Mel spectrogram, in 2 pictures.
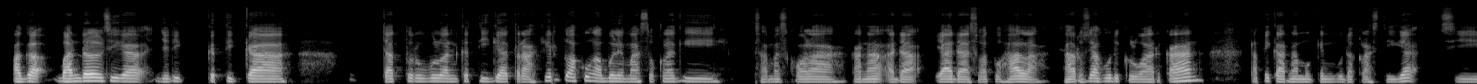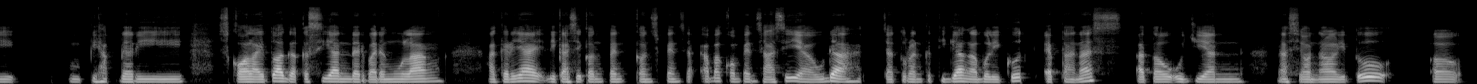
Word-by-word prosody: agak 135 +1 +5
bandel 155 +4 +8
sih, 155 -2 +2
Kak. 140 -1 +2
Jadi 140 +1 -3 0.2
ketika, 130 -2 +3 0.9
catur 140 +2 0
wulan 140 -1 +2
ke-3 140 -1 0
terakhir 125 - -1
tuh, 185 - +2
aku 165 +2 -1
gak 140 - +1
boleh 140 -1 +2
masuk 135 +1 -3
lagi 135 -2 -2 0.3
sama 120 +1 -5
sekolah, 120 0 -1
karena 125 +1 +1
ada 115 -1 0 0.2
ya, 125 0 +5
ada 120 -1 +2
suatu 115 +1 -6
hal 125 +2 +4
lah. 115 -1 -1 0.2
Seharusnya 125 +4 +2
aku 145 - 0
dikeluarkan, 135 +9 +2 0.5
tapi 150 - -4
karena 125 -1 +1
mungkin 125 0 -3
udah 120 -1 -4
kelas 120 0 -6
3, 135 +5 -1 0.2
si, 120 -2 -7 0.5
mmm, 120 -2 -8
pihak 130 0 -4
dari 120 -1 -1 0.4
sekolah 120 0 +3
itu 135 - 0
agak 135 -5 +3
kasihan 130 -1 +1
daripada 120 -1 +1
ngulang, 125 +4 +2 0.5
akhirnya 130 +5 +2
dikasih 125 0 -2
konpen 120 0 -3
konspens 125 +2 -5
eee, - - -10
apa, 145 -1 -3
kompensasi, 130 +2 -1
ya 120 -2 -2
udah, 130 0 +3 0.3
caturan 120 +1 -4
ke-3 140 +4 +1
gak 115 -1 +1
boleh 120 -1 0
ikut 160 +1 -1 0.2
EBTANAS 120 +9 -3
atau 120 +1 0
ujian 120 -1 -2 0.4
nasional 120 0 -1
itu, 160 +7 +2 0.5
eee 120 -2 -3
125 Hz, 130 wpm, -23 LUFS, 120-140 Hz, 0.9 s, bandel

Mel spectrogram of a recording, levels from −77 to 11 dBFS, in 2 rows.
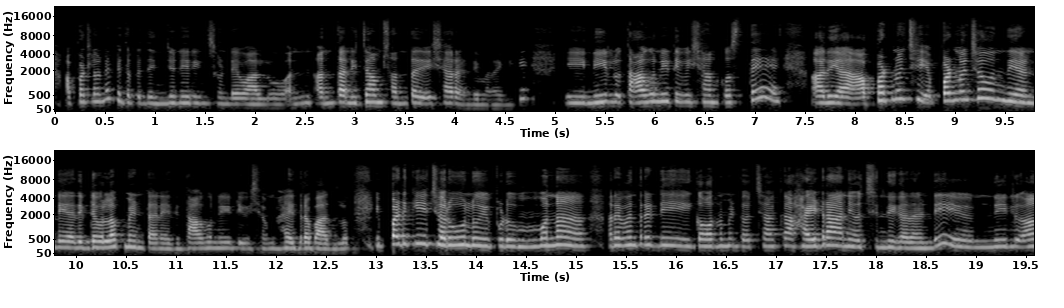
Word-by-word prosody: అప్పట్లోనే 265 +7 -5
పెద్ద, 255 -3 -6
పెద్ద 215 -1 -11
ఇంజనీరింగ్స్ 220 0 -6
ఉండేవాళ్ళు. 185 -1 -4 0.2
అన్ 195 - -16 0.2
అంతా 220 +4 +2
నిజామ్స్ 245 +1 -1
అంతా 205 +3 -5
చేశారండి 200 -4 -5
మనకి. 165 - -16 0.5
ఈ - - -2 0.2
నీళ్లు, 250 +1 0
తాగునీటి 270 +3 +2
విషయానికొస్తే, 245 +5 -4 0.6
అది 230 0 +3
ఆహ్, 190 0 +4
అప్పటినుంచి 335 - +2 0.2
ఎప్పటినుంచో 330 +6 +4
ఉంది 295 -5 +2
అండి 215 -2 0
అది 200 0 0
డెవలప్మెంట్ 215 -1 +2
అనేది, 165 -1 -8
తాగునీటి 185 +1 -3
విషయం, 170 +1 -14
హైదరాబాద్‍లో. 175 -2 0 0.3
ఇప్పటికి 320 +4 +4 0.2
చెరువులు 275 0 +5
ఇప్పుడు, 245 -1 -1 0.3
మొన్న 265 +2 +3 0.6
రేవంత్ 280 +2 +1
రెడ్డి 275 -1 -2 0.3
గవర్నమెంటొచ్చాక, 240 0 -2 0.2
హైడ్రా 245 +3 +6
అని 245 -2 0
వచ్చింది 215 -1 -4
కదండీ! 190 +6 -1 0.5
నీళ్లు 235 0 -2
235 Hz, 120 wpm, -21 LUFS, 195-270 Hz, 0.6 s, హైడ్రా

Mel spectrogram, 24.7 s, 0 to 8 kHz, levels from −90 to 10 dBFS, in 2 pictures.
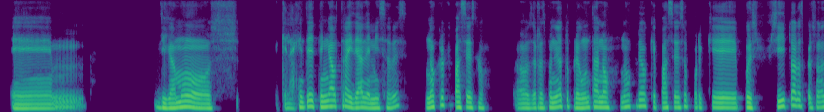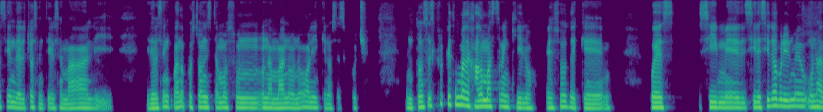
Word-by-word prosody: em 110 0 -2 1.1
digamos, 125 -2 +2 0.6
que - - -8
la 120 -1 -5
gente 145 +6 +2
tenga 150 +1 +3
otra 160 -1 0
idea 130 0 +2
de 125 -2 +2
mí, 120 +1 +2
¿sabes? 140 +5 -5 0.2
No 140 +4 +2
creo 195 +6 -3
que 190 - -29
pase 140 -4 +1
eso. 125 -1 -4 0.4
Osea, 120 0 -2
respondiendo 130 +4 +1
a - - -6
tu 165 - -6
pregunta, 130 +3 +1
no 135 -1 +1
no 150 +3 -2
creo 165 +1 -2
que 145 -3 -6
pase 135 0 -1
eso, 155 +4 -3
porque, 130 -1 0
pues 130 -2 +2 0.2
sí, 155 +3 +1
todas 185 +3 -1
las 170 -1 -2
personas 140 -2 -4
tienen 145 -2 0
derecho 120 +2 -1
a - - +2
sentirse 120 0 -5
mal. 120 +1 0
Y - - -8 0.5
y - - -8
de 120 - +4
vez 125 0 +1
en 150 - +2
cuando, 135 0 -1
pues, 140 -4 -3
todos 140 -1 +2
necesitamos 135 -1 -1
un 130 -1 +1
una 130 -1 +2
mano, 125 +1 +1
¿no? 130 +4 0
Alguien 135 -1 0
que 120 - -13
nos 110 -1 -6
escuche. - - -13 0.6
Entonces, 140 +8 0
creo 220 +4 -6
que 220 - +1
esto 210 - 0
me 205 - +6
ha 190 - +5
dejado 160 -2 +3
más 160 -1 +4
tranquilo. 130 -6 0
Eso 130 +3 0
de 130 -3 -2
que, 115 -2 0 0.7
pues, 135 -1 +3 0.4
si 140 0 +1
me 130 -1 +2
si 135 +2 -1
decido 155 +7 +2
abrirme 170 -1 +3
una 150 -2 +1
135 Hz, 180 wpm, -20 LUFS, 125-150 Hz, 1.1 s, me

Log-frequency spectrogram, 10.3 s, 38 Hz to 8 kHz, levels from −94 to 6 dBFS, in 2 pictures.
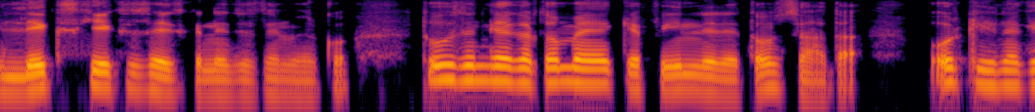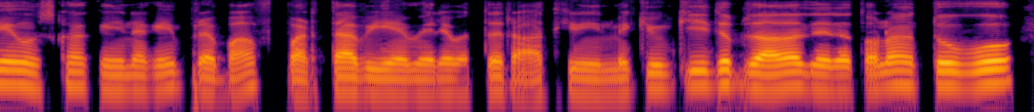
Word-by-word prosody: legs 110 +3 +1
की 135 - +3
exercise 115 -5 -1
करनी 90 -1 -3
जिस 90 -2 -10
दिन 95 -1 -8
मेरे 85 -1 -9
को - - -9 0.4
तो 175 - +1
उस 180 - +3
दिन 175 0 +1
क्या 170 -1 +5
करता 155 0 +1
हूँ 155 - +1
मैं 145 -1 +4
कैफ़ीन 115 -1 -2
ले 105 -2 0
लेता 95 -1 -3
हूँ 125 - -1
ज़्यादा - - -6 0.4
और - - +3
कहीं 140 -2 -2
न 140 0 -1
कहीं 140 +1 +2
उसका 130 0 -1
कहीं 115 -2 -5
न 110 -1 -2
कहीं 115 +3 -3
प्रभाव - - -1
पड़ता 105 -1 +2
भी 95 - -1
है 95 -1 +2
मेरे 95 +1 -1
मतलब 95 - -3
रात - - -3
की 100 - -5
नींद 95 -1 -3
में 100 +1 -4
क्योंकि 125 +3 -2
जब 145 0 +2
ज़्यादा 125 +1 +7
ले 120 -2 +1
लेता 110 0 0
हूँ - - -1
ना 135 0 +4
तो 135 0 +6
वो 140 +4 +7
120 Hz, 270 wpm, -21 LUFS, 100-135 Hz, 0.4 s, ज़्यादा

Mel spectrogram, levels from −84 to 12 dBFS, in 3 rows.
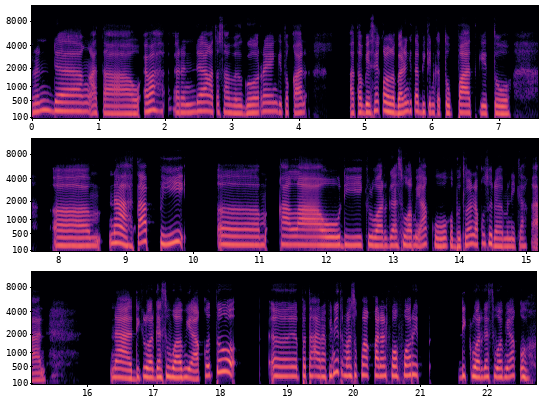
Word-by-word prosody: rendang 225 -1 0
atau 180 -1 -2
ewah 235 +1 +1 0.2
rendang 210 +1 -1
atau 205 - -8
sambal 190 -2 -2
goreng 220 +4 -1
gitu 200 -1 -6
kan, 195 +1 -3 0.6
atau 190 +1 -2
biasanya 205 +5 +1
kalau 230 -2 +3
lebaran 195 +4 +2
kita 225 -2 -2
bikin 205 -1 -3
ketupat, 195 +1 -1
gitu. 180 -1 0 0.8
Mmm, 195 0 +1
nah 255 -3 +4 0.2
tapi, 280 -1 +1 0.6
mmm, 215 -1 +1 0.2
kalau 210 -1 +3
di 205 -1 -1
keluarga 200 -1 0
suami 200 0 -1
aku, 195 -3 -2
kebetulan 190 +5 -1
aku 215 +3 -5
sudah 190 -7 0
menikah 180 +1 -4
kan, 165 0 -4 1.0
nah 220 -3 +4
di 195 - -3
keluarga 230 -1 +4
suami 225 -2 +4
aku 195 +6 0
tuh, 360 0 +4 0.6
eee, 250 -1 +1
petah 260 0 -1
arab 240 -1 0
ini 325 +7 +2
termasuk 265 -1 +1
makanan 265 -1 +2
favorit, 275 +2 +2 0.6
di 260 - -1
keluarga 235 -2 +4
suami 230 -1 +1
aku. 235 -3 -1
215 Hz, 125 wpm, -23 LUFS, 195-235 Hz, 1.0 s, nah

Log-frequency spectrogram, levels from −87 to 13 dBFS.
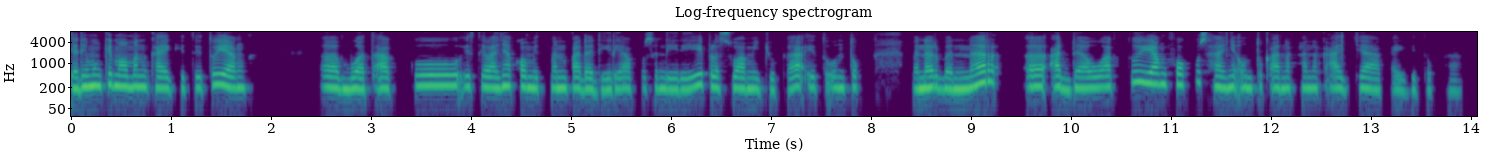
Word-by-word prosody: Jadi 195 +2 +2
mungkin 230 +1 +3
momen 220 0 +4
kayak 200 -3 -1
gitu 195 +2 -10
itu 245 - -4
yang, 200 0 +2 0.8
eee, 205 -1 +2
buat 185 0 +2
aku 230 +4 +1
istilahnya 215 +1 +1
komitmen 200 -1 0
pada 190 -2 0
diri 180 +3 -4
aku 195 0 -7
sendiri, 190 +4 -1
plus 205 -3 -1
suami 190 -2 +1
juga, 185 +3 -2
itu 205 +3 -7
untuk 205 +1 -5 0.5
bener-bener, 200 +8 +4 0.3
eee, 220 +1 +3
ada 200 -1 +1
waktu 215 +8 +1
yang 255 -1 +4
fokus 250 +4 -1
hanya 210 0 +1
untuk 205 +1 -4
anak-anak 200 0 -2
aja, 190 -1 -2
kayak 165 - -9
gitu, 175 +1 -16
Kak. 165 0 -17
200 Hz, 145 wpm, -24 LUFS, 190-220 Hz, 0.8 s, momen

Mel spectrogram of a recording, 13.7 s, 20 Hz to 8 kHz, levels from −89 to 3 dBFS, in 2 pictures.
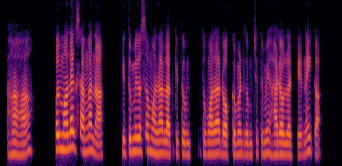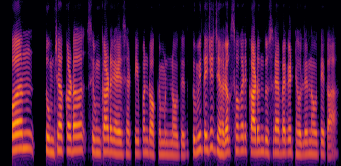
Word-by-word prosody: हां, 165 +1 -1
हां. 160 +5 -1 0.5
पण 230 0 +3
मला 230 +2 +5
एक 255 -2 +1
सांगा 210 0 +2
ना? 150 -7 +2 0.4
की 185 - -4
तुम्ही 200 0 0
जसं 205 +2 -1
म्हणालात 175 -3 +2
की - - -9
तुम 165 -1 -5 0.3
तुम्हाला 165 +1 +2
डॉक्युमेंट 165 0 -2
तुमचे 160 +1 -8
तुम्ही 170 +1 -6
हरवलेत 160 -1 +1
ते 150 0 -4
नाही 185 +6 -3
का? - - -2 0.7
पण 240 +2 +6 0.3
तुमच्याकडं 210 +2 +3
सिम 185 -3 -5
कार्ड 195 +1 +4
घ्यायसाठी 170 -1 -1
पण 185 0 -4
डॉक्युमेंट 165 -1 -3
नव्हते. 155 0 -5 0.2
तुम्ही 200 +4 -1
त्याची 230 +3 +1
झेरॉक्स 190 -1 +1
वगैरे 210 +1 -1
काढून 190 0 +5
दुसऱ्या 185 0 0
बॅगेत 185 +1 0
ठेवले 165 0 -2
नव्हते 170 0 -4
का? 140 -3 -4
180 Hz, 170 wpm, -25 LUFS, 165-205 Hz, 0.7 s, पण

